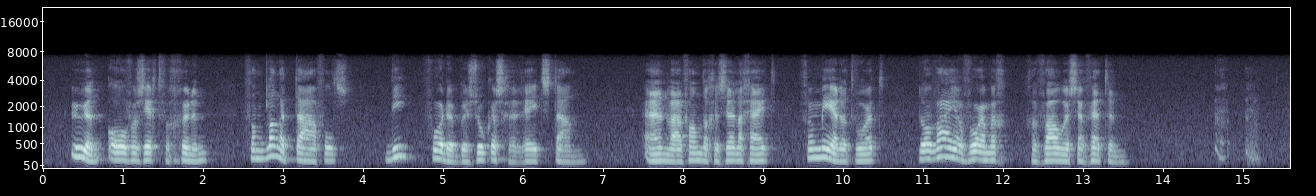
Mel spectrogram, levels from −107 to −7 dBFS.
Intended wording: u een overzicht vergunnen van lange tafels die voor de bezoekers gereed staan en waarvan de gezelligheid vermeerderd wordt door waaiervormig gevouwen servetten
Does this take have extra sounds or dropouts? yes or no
yes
